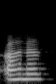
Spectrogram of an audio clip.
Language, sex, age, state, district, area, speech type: Kashmiri, female, 18-30, Jammu and Kashmir, Baramulla, rural, conversation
